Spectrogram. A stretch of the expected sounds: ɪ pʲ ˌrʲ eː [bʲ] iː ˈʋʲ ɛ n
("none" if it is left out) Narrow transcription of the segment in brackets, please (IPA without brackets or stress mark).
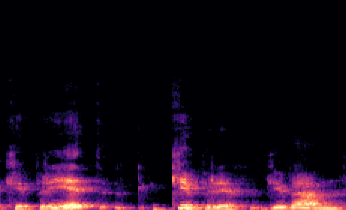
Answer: ɡʲ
